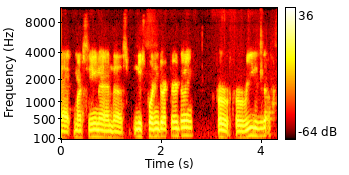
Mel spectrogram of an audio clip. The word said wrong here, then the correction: Ferruzzi: I can never pronounce it. – Ferruzzi.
